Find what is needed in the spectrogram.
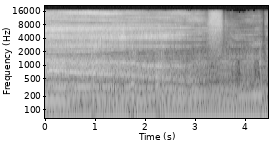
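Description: Live rock band music between vocal lines: a sustained low bass and synth drone with a tone that slowly falls in pitch over the first few seconds, and hardly any drum hits.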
